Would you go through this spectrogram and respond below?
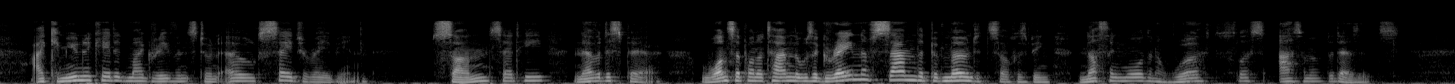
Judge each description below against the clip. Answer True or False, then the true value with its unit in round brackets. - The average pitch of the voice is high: False (150 Hz)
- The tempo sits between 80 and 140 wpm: False (155 wpm)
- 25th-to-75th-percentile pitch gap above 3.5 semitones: True (4.5 semitones)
